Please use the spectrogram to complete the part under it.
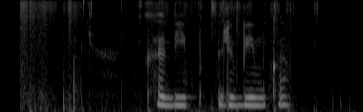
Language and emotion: Russian, neutral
